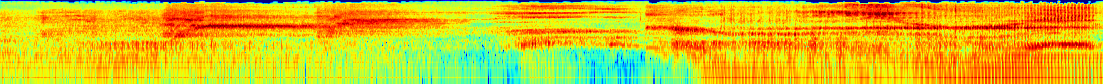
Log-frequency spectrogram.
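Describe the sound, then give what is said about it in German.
A loud lion roar rumbles for several seconds, rising and surging, blended with whooshing, shimmering sweeps that sound like a magical transformation effect. “Aber sag mir, kannst du dich auch in einen Löwen verzaubern? Miau. Das ist auch nichts, liebes Kätzchen. Siehst du? Ein Löwe.”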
